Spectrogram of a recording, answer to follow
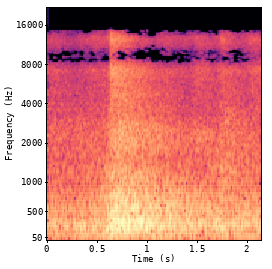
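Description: A single loud bang or slam about half a second in, dying away over about a second with an echo in a large, hard-walled hall.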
